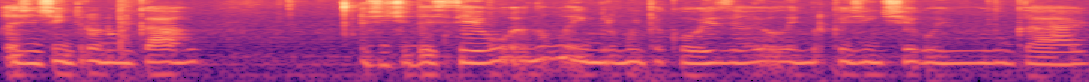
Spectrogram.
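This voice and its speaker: A young woman telling a personal story in a soft, often whispered and emotional way. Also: a little high, little pitch movement, unhurried, creaky, slight background noise.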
